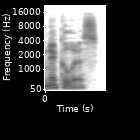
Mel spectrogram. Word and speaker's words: Nicholas: To her, I've always been Nicholas, pronouncing all 3 syllables rather than blending in 2.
